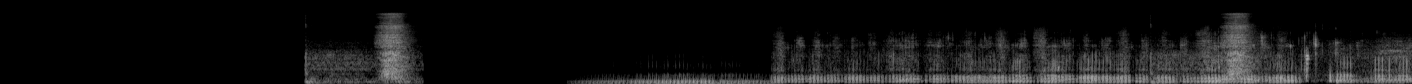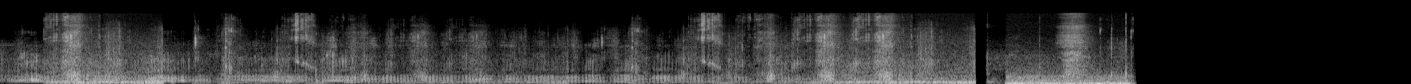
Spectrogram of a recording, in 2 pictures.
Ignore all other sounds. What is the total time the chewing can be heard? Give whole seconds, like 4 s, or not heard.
11 s.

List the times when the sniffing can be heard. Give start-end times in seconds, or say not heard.
3.0-4.2, 11.5-12.7, 23.9-25.1.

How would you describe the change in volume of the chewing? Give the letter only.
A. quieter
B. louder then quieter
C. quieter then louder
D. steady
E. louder
C.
